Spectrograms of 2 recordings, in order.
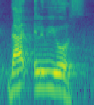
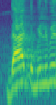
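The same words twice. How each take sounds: First: "that will" joined without the w; contracted that'll. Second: Said in the usual way. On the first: Shown as a demonstration. Teacher corrects the full form for students, contracted "that will". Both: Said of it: "that will be नहीं".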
